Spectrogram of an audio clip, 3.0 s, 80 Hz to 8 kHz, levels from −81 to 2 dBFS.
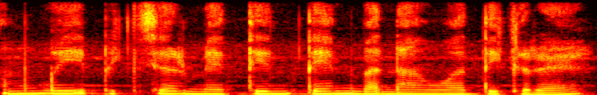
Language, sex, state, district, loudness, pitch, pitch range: Hindi, female, Arunachal Pradesh, Lower Dibang Valley, -18 LUFS, 210 Hz, 185-225 Hz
